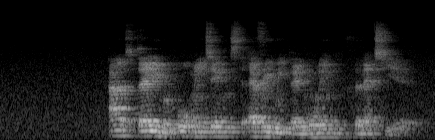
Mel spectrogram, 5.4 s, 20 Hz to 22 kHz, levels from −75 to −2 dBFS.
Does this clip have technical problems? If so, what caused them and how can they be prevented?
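No, this clip has no technical problems, so there is nothing to prevent.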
